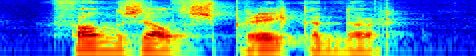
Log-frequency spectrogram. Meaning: comparative degree of vanzelfsprekend
- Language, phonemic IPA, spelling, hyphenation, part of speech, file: Dutch, /vɑn.zɛlfˈspreː.kən.dər/, vanzelfsprekender, van‧zelf‧spre‧ken‧der, adjective, Nl-vanzelfsprekender.ogg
